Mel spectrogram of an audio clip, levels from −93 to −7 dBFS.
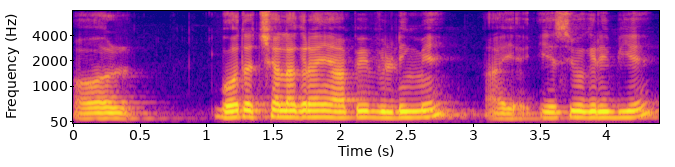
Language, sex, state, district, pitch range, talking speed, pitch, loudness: Hindi, male, Maharashtra, Gondia, 140-165 Hz, 205 wpm, 160 Hz, -14 LUFS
